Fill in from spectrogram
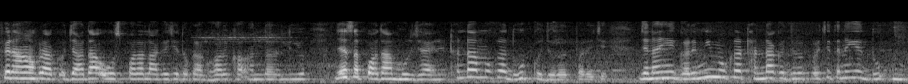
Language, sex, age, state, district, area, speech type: Maithili, female, 30-45, Bihar, Muzaffarpur, urban, spontaneous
